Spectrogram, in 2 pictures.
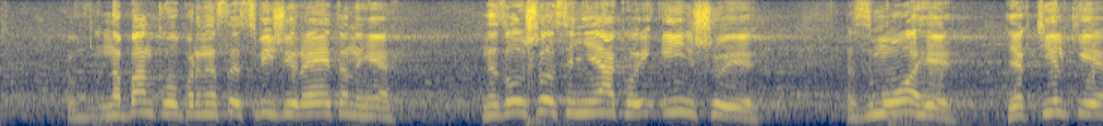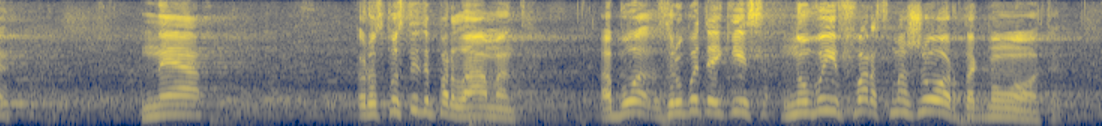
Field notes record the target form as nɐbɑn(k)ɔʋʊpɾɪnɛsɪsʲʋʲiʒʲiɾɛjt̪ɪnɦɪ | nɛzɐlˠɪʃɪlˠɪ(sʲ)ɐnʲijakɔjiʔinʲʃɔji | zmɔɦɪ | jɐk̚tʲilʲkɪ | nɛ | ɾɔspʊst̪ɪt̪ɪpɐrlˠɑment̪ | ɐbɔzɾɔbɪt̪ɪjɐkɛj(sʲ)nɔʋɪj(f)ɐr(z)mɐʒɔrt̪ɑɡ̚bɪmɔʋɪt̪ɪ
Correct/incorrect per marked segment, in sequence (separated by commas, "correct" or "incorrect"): correct, correct, correct, correct, incorrect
